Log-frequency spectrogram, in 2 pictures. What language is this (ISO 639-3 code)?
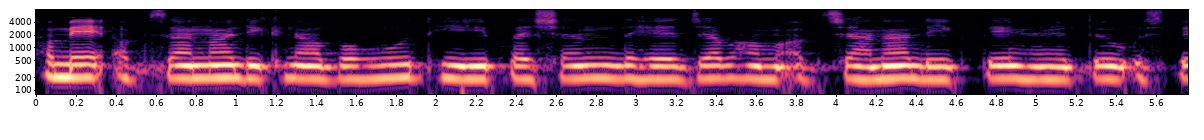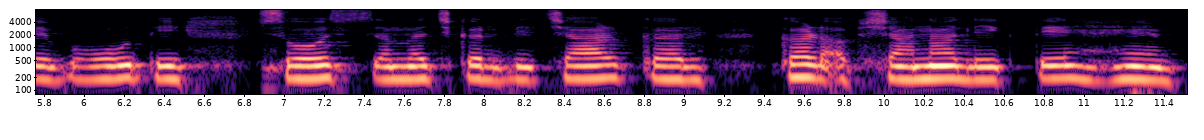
urd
